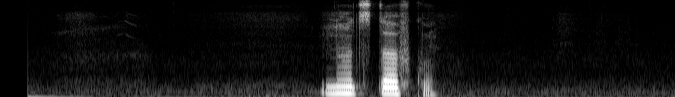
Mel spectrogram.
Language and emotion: Russian, sad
